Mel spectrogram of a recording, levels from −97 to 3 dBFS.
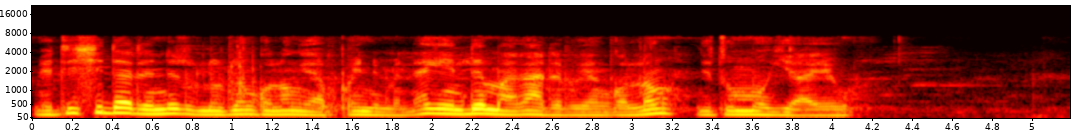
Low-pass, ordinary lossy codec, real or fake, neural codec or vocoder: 7.2 kHz; none; real; none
